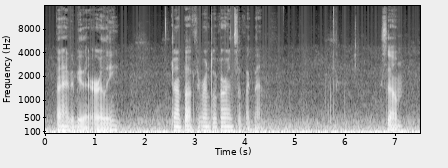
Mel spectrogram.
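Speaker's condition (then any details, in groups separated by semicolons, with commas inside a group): Traumatic brain injury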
